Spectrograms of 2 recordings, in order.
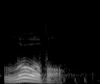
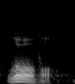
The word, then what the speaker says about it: Louisville: It's Louisville. It's 1.5 words or syllables, Louisville.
